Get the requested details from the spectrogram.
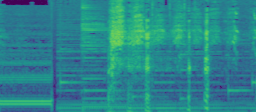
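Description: A steady telephone dial tone hums for half a second, then cuts off abruptly, giving way to a continuing tone mixed with short beeps and clicking bursts.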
